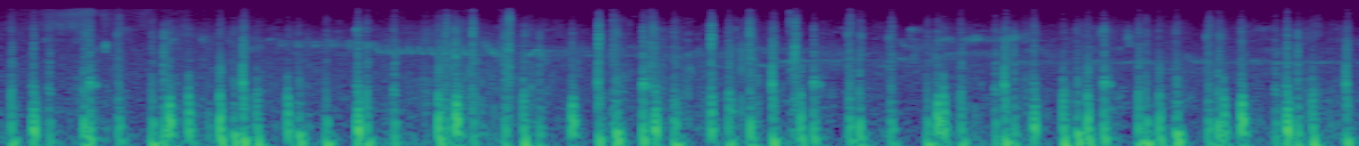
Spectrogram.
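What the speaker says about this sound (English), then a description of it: "we're going to be relying on our ability to ride our horse" Horse hooves clip-clop at a steady gallop during riding in the game Kingdom Come: Deliverance, a fast regular rhythm of sharp hoof strikes that stays fairly faint and continuous, with no voices over it.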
